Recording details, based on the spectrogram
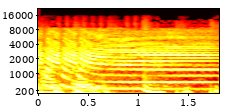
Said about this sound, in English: I was gonna do a honk honk noise right there, but I didn't have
